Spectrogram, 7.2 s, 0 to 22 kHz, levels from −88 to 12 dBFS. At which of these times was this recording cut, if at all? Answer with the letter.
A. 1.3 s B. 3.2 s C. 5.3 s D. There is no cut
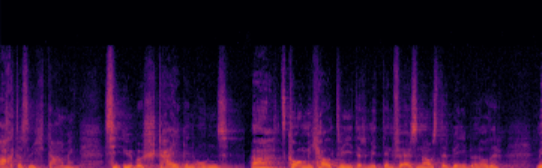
B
